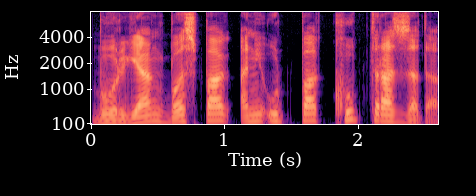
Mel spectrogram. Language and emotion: Goan Konkani, neutral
